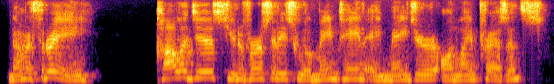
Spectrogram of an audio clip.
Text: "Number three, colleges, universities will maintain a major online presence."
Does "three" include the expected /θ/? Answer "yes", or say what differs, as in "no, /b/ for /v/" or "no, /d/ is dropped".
yes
